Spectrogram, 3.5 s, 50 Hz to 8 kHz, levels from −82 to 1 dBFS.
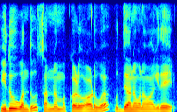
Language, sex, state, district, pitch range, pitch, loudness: Kannada, male, Karnataka, Koppal, 130-145 Hz, 140 Hz, -16 LUFS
